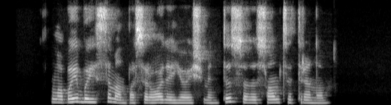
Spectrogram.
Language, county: Lithuanian, Vilnius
